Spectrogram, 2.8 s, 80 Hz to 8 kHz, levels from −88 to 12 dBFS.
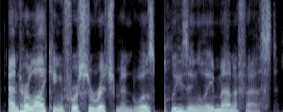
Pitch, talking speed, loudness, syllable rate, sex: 140 Hz, 190 wpm, -17 LUFS, 5.7 syllables/s, male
